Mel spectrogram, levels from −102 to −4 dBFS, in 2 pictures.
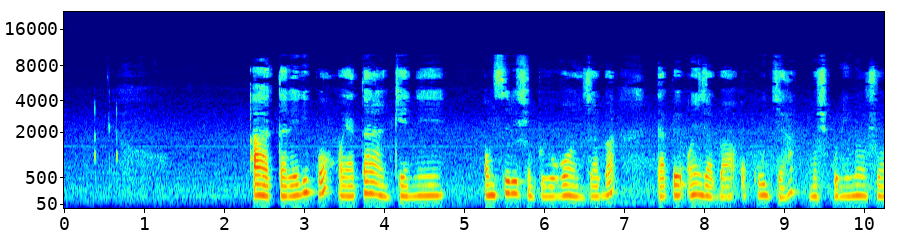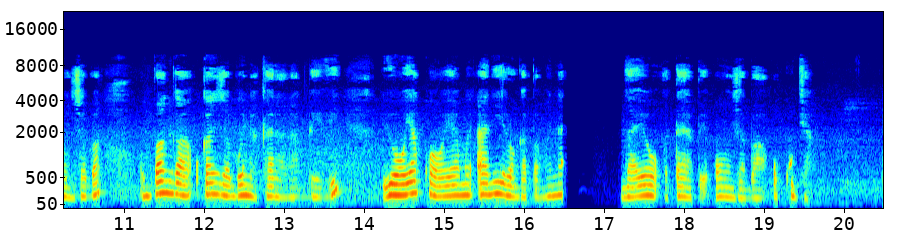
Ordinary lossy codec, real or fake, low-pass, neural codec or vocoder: AAC, 32 kbps; real; 9.9 kHz; none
